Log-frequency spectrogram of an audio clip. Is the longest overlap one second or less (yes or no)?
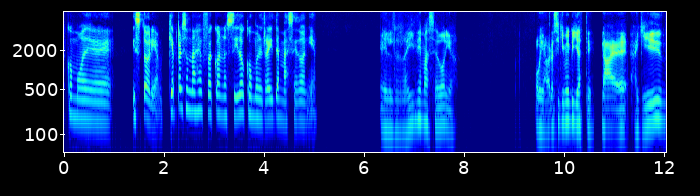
yes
